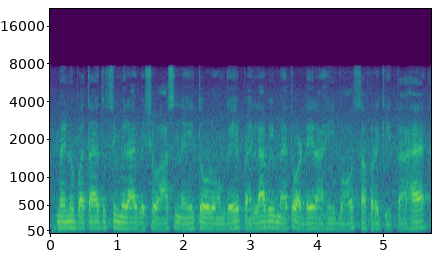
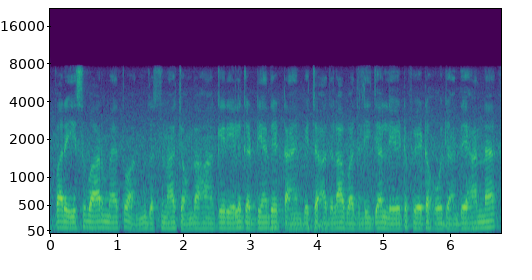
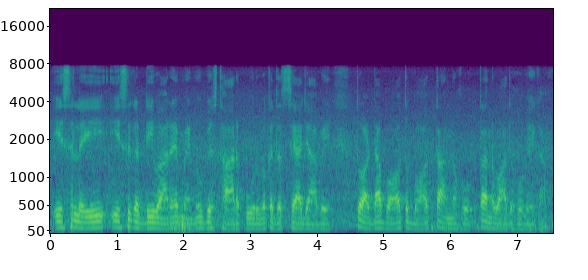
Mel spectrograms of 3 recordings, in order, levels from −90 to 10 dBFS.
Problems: none marked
